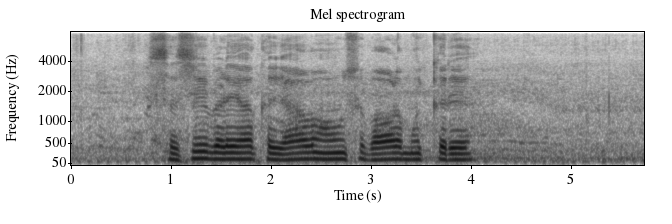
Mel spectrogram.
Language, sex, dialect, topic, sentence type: Kannada, male, Dharwad Kannada, agriculture, question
